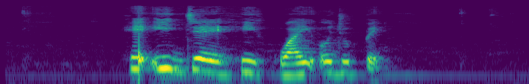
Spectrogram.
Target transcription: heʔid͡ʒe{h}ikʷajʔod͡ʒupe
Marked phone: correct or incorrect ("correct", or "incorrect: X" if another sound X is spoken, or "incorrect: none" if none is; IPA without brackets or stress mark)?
correct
